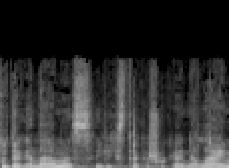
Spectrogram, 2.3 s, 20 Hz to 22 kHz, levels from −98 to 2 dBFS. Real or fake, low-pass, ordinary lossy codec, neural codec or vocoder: fake; 14.4 kHz; MP3, 64 kbps; vocoder, 44.1 kHz, 128 mel bands every 256 samples, BigVGAN v2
